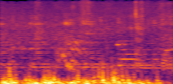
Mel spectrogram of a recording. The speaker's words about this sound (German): Ich bin mir nicht sicher, ob man mich gut hört. Denn der Wind ist ziemlich laut bei den Blättern und Bäumen hier.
